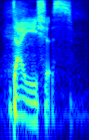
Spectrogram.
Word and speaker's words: dioecious: Dioecious. – Dioecious? – It's spelled with an O, but the O is silent. – Oh, you just say dioecious.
